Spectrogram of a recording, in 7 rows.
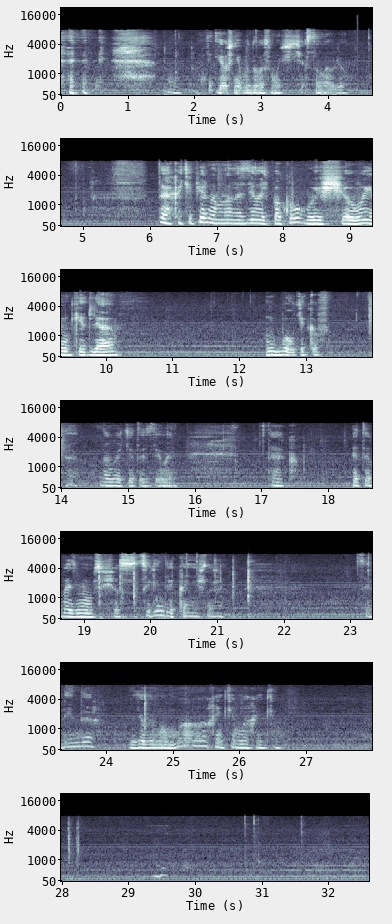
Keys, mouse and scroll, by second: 20.5 click, 20.9 shift+a, 31.5-32.6 middle drag.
